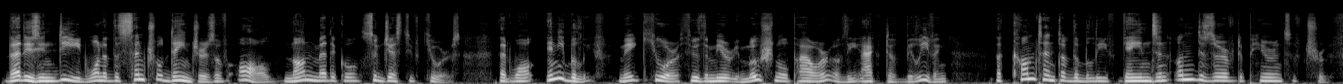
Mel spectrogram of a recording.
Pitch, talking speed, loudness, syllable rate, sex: 160 Hz, 185 wpm, -18 LUFS, 5.7 syllables/s, male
